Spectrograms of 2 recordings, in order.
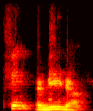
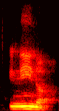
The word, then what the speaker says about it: Peninnah: She even remains patient and offers no ill will toward her tormentor, who is, how did you pronounce her name? Peninnah. Peninnah.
